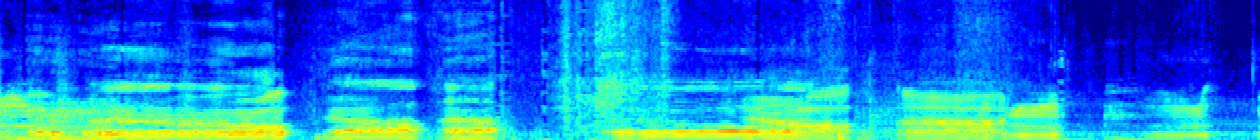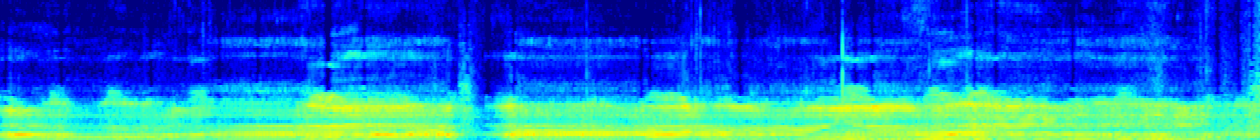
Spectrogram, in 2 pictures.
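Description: A man making dirt bike engine noises with his mouth, 'braap' style: short revving bursts at first, then from about six seconds in one long unbroken warbling rev that rises and falls in pitch.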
